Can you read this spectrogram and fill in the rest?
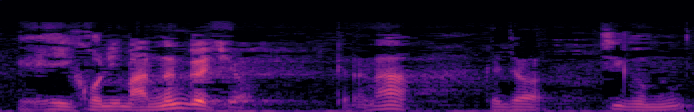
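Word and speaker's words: εἰκών: 영어로 발음할 때는 아이콘이요. 헬라어 원문대로는 에이콘입니다. 에이콘이 맞는 거죠.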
